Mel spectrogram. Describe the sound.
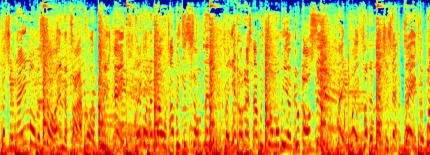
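A funk rap song plays with a steady, punchy beat and a rapping male vocal riding over dense, full instrumentation, loud and continuous from start to finish.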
